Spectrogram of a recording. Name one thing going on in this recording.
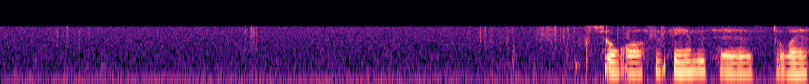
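Paper pages rustle as they are turned.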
